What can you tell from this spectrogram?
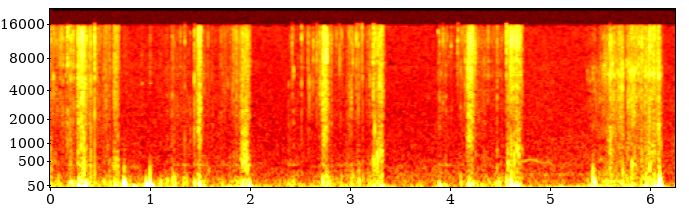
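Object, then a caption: Small faceted glass bottle. A small hollow red glass bottle with a faceted, sparkly surface is held in the hand and scratched and tapped with long red nails and a small brush. Quiet, crisp scratching bursts with a bright, crinkly texture alternate with short dry taps that die away almost instantly.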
